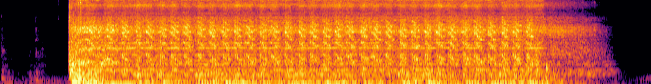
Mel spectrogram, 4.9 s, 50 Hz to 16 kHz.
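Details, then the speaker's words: 1975 Dodge Dart after new gas tank install: steady cranking at three to four beats per second for about 3.5 seconds, never firing; spark issue again, cause unknown (owner suspects ground). "as bad as I wanted to have this thing running today on this video I just it's not gonna happen I'm having a spark issue again"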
